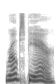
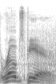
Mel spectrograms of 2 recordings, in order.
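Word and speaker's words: Robespierre: Pronunciation. Robes Pierre. Oh, you're right. Okay. Clutch cargo. Okay. You're totally correct. Robes Pierre.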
